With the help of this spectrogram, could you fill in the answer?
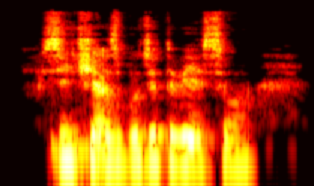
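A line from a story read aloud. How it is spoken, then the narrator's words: Muttered into ear. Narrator (Russian): пробормотал Эдвард на ухо Вендалу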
